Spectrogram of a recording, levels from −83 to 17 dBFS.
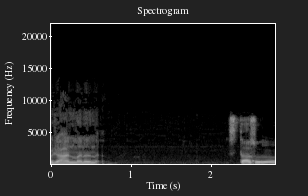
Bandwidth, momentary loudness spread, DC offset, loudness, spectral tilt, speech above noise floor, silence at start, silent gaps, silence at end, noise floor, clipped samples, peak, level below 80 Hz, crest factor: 12.5 kHz; 8 LU; under 0.1%; -27 LUFS; -4 dB/octave; 39 dB; 0 s; none; 0 s; -64 dBFS; under 0.1%; -10 dBFS; -68 dBFS; 18 dB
